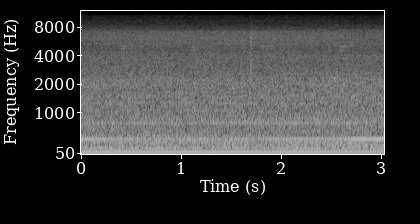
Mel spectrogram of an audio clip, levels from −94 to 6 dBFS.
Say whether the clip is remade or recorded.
recorded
